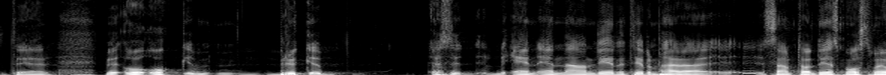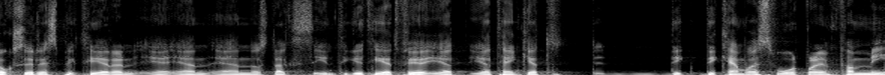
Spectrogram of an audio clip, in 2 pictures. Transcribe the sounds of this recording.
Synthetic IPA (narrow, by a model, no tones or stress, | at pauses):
d̪̥ɛæɾʔɔʔɔkbɾʉ̟ːka | alsɔɛnɛnanːleːd̪nɪŋt̪ɪld̪ɔmɦæːɾasamt̪ʰɑːlnd̪ɛlsmɔst̪əmanjɔksɔɾɛspɛk̚t̪ʰeːɾaɛɛnɛnːɔnslaksɪnt̪ʰɛɡɾɪt̪ʰeːt̪fœjɑjɑːjɑːɡ̚t̪ʰɛŋkəɾat̪ | d̪ɛd̪ɛkʰanvɑːɾasvoːʈ̚bɑːɾaɛnfamɪ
